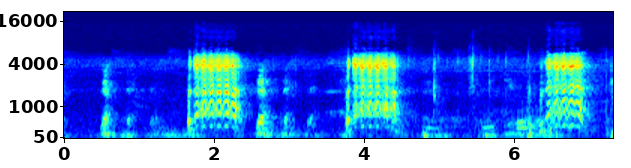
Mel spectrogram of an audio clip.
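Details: Female Barbari milking goats, two animals, kept on an Etawah farm in Uttar Pradesh, India. Three strong, wavering bleats about two seconds apart rise from a quiet background of soft shuffling and low murmurs.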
